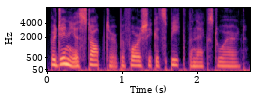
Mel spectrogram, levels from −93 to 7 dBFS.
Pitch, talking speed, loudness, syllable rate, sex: 180 Hz, 220 wpm, -19 LUFS, 5.8 syllables/s, female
